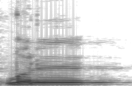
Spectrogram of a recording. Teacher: قاف کو پر پڑھیں گے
